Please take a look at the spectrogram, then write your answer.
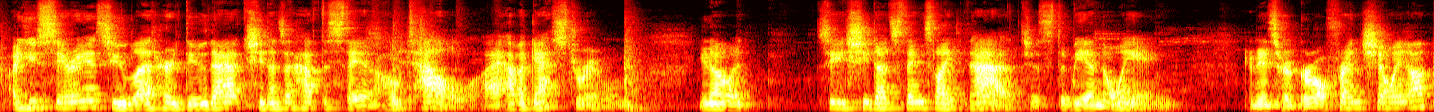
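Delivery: can't believe what she's hearing; exasperated. Real, not acted. Daughter reacts to mother's news.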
